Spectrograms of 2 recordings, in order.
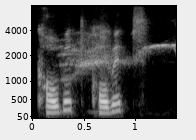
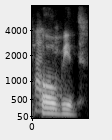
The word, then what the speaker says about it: covet: Basically, he's saying here, without my devotees, I do not, how do you say, covet, not COVID, but covet, my own self.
